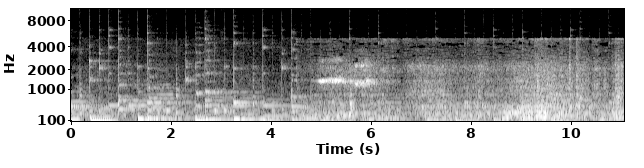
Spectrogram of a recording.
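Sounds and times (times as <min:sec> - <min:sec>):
background music with steady beat: 0:00.0 - 0:11.0
truck tyres squealing: 0:04.8 - 0:11.0.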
